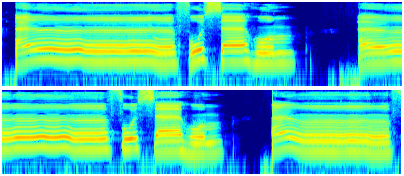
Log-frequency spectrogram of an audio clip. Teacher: Dibaca dengan menyamarkan bunyi an disertai dengung dua harakat. · Jadi udah enggak ada n-nya. An persiap-siap melafalkan huruf fanya. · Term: ikhfa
